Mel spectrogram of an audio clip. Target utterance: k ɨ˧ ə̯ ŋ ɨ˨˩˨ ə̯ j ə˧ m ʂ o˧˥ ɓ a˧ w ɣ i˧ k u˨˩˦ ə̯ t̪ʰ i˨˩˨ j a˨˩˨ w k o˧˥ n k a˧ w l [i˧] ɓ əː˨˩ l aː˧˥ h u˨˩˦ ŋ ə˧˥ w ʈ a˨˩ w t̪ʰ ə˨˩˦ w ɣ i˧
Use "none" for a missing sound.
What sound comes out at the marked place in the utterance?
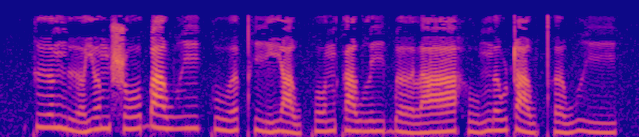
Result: i˧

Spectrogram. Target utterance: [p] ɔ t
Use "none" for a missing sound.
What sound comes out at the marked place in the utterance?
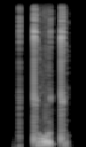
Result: t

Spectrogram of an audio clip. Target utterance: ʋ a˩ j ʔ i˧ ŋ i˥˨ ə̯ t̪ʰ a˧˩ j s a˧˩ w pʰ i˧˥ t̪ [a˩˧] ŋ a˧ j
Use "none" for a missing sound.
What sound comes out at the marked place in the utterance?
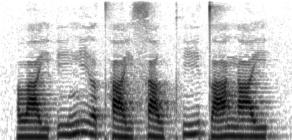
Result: a˩˧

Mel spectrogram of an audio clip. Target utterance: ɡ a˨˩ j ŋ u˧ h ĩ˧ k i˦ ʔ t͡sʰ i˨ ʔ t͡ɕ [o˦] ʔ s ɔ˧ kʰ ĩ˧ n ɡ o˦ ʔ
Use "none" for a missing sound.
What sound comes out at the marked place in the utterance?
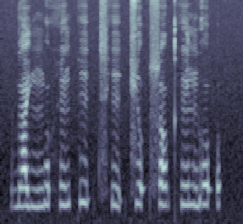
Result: o˦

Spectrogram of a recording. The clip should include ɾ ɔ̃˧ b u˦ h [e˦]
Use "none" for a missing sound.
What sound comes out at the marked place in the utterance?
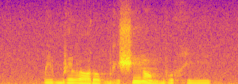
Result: i˦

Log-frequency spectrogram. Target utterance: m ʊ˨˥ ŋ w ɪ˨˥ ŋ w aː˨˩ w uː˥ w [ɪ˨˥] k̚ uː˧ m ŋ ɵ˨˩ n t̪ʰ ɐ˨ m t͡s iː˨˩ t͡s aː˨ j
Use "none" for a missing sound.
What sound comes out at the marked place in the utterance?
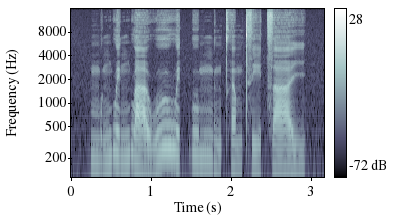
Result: ɪ˨˥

